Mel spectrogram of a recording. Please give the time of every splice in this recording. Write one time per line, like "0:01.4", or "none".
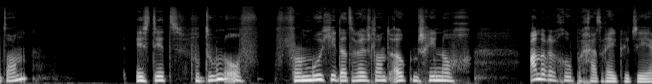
none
